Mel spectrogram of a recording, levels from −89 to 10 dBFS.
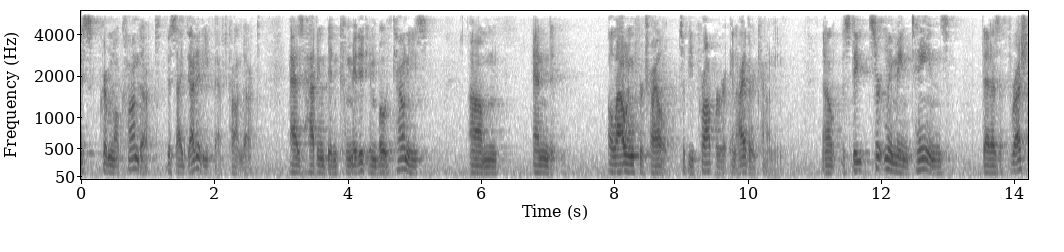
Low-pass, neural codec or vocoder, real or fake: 5.4 kHz; vocoder, 44.1 kHz, 128 mel bands every 256 samples, BigVGAN v2; fake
